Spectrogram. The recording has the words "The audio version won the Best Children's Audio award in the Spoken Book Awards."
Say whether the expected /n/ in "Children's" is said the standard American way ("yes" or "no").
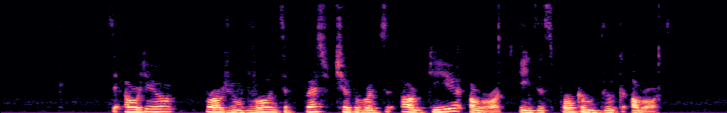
no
